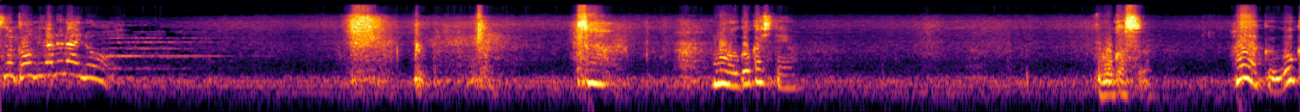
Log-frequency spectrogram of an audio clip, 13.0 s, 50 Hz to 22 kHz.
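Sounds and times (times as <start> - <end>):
low ambient hum: 0.0 - 13.0.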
